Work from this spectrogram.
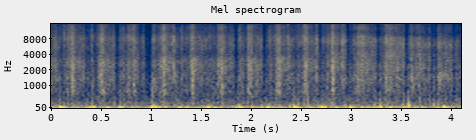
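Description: Fingertips tap and knock on the lid and sides of a small, closed, hollow rectangular cardboard jewelry box with a dark blue covering, held in both hands. About 13 quiet, hollow thuds come in an uneven, rapid pattern, each with a soft, bright click on top. Every knock dies away almost at once.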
